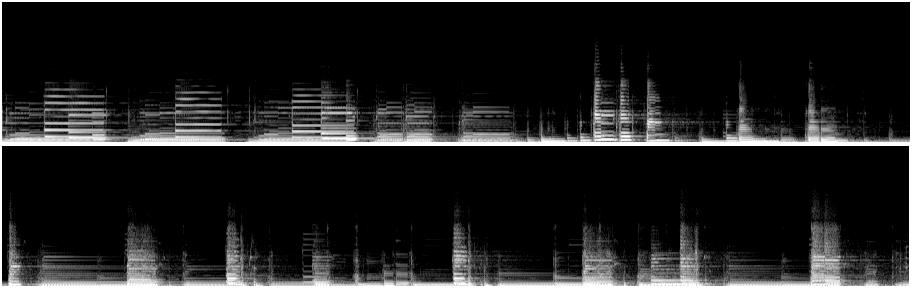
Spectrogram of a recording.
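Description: An electric guitar plays through an amp alone, on the normal input with presence and treble at maximum and middle turned up; lighter notes ring clean while harder-picked chords and runs break up into gritty overdrive, steady and fairly loud throughout.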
